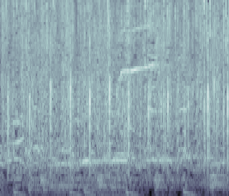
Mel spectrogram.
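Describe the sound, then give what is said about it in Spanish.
A studio audience gives steady, dense applause as a band and its new female singer are introduced on a show. Many hands clap in a continuous rapid patter, with some faint whistles or cheers mixed in, holding at an even loud level throughout. “¡Aplauso!”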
